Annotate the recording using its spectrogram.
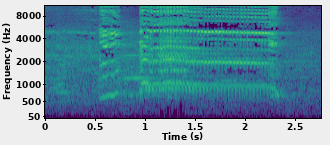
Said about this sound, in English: I have here a cockbird. That means he's more than a year old. He's a Dorking breed, and he's a silver-gray variety. That's the color pattern. He's a very gentle bird.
